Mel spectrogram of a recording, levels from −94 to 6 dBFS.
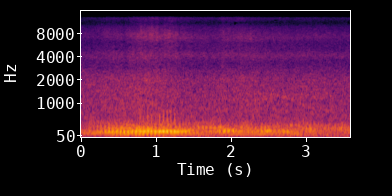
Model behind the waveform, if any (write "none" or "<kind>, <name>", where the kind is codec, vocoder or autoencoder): vocoder, BigVGAN v2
